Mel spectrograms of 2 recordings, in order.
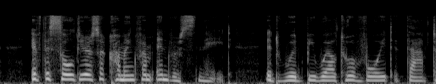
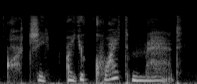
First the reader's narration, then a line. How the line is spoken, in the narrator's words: whispered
